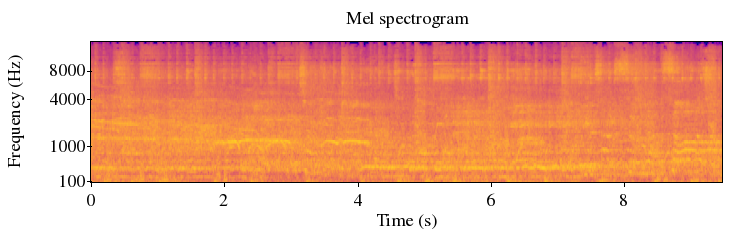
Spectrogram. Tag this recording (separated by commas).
Music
